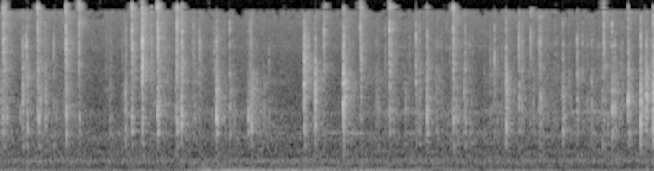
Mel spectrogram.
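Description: Typing on a computer keyboard: a run of unevenly spaced keystroke clicks as text is entered into a form field, over a steady low hum.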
